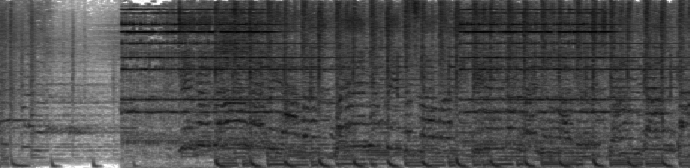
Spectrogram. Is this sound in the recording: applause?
no

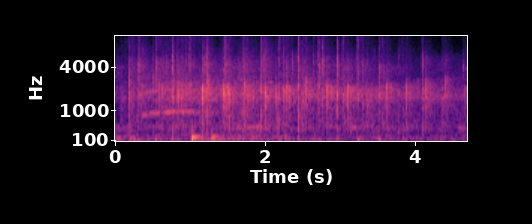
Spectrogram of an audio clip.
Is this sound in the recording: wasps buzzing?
no

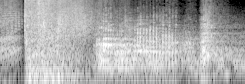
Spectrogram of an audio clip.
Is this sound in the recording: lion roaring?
yes

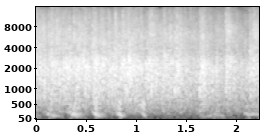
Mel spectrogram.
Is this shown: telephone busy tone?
no

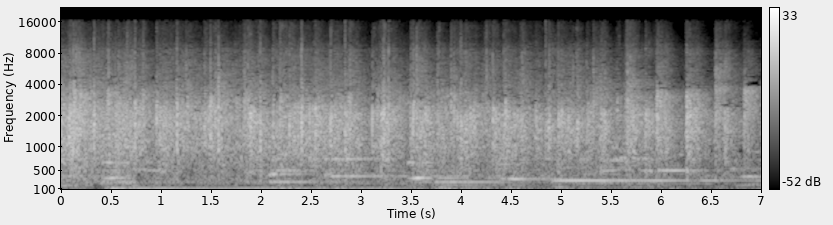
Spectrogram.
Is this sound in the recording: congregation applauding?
yes

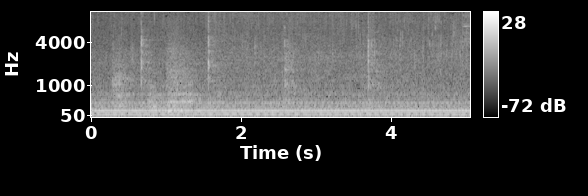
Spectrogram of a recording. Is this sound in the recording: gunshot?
no

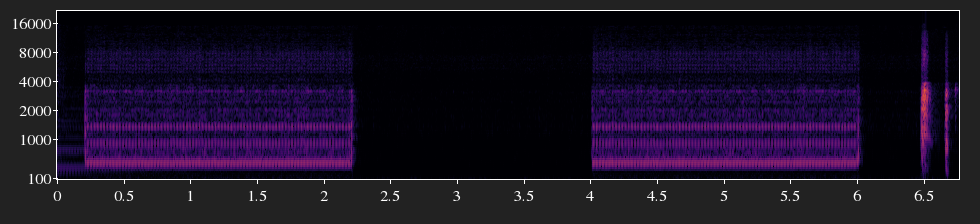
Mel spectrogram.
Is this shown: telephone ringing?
yes

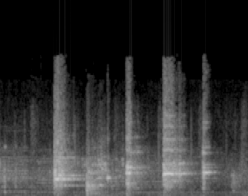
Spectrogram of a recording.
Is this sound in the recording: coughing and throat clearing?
no

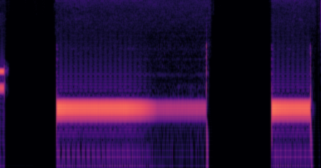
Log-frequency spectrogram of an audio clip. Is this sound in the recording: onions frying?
no

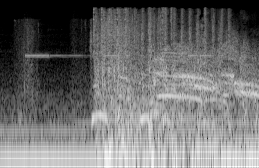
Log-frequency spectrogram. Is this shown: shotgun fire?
yes

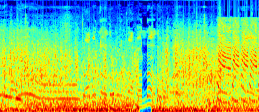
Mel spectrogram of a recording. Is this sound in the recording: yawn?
no

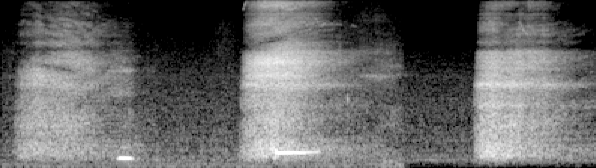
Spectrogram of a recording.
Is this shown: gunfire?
no

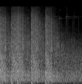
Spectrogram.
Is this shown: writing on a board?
no

